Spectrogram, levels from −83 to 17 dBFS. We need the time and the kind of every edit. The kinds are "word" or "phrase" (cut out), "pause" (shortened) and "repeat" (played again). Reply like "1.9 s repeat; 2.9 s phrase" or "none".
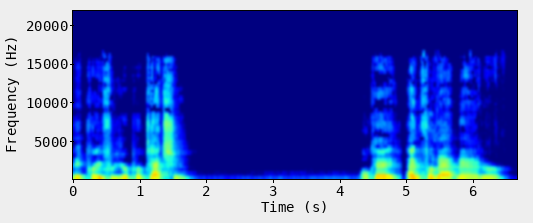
4.9 s pause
